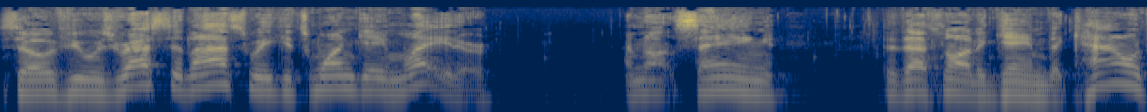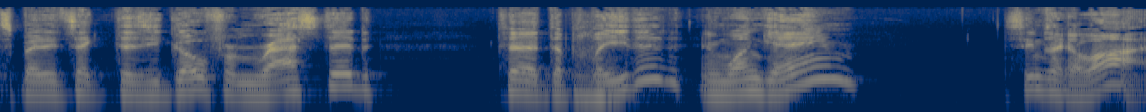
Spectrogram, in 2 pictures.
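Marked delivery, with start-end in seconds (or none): 6.3-11.5 openly sarcastic, dry, mock-doubtful tone. Doubting the claim of exhaustion after one game: sarcastic. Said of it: "I'm being sarcastic".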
